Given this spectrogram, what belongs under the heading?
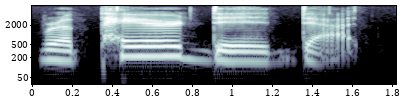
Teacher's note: the T in it changes to a D and connects to the A.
